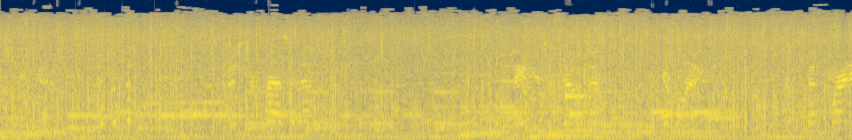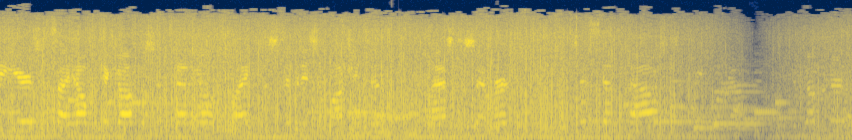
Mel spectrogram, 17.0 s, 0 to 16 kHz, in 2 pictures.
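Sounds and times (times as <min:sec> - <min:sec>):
steady rain falling: 0:00.0 - 0:17.0.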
